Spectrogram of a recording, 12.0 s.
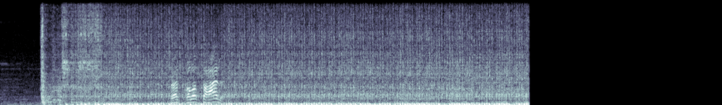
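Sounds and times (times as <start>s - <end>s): car engine idling: 0.8s - 8.8s.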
